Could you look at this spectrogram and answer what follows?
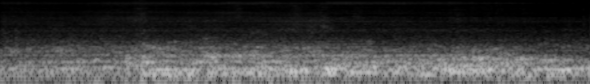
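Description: Steady low rumble of background machinery in an aquarium viewing tunnel, growing slightly louder about a second in.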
